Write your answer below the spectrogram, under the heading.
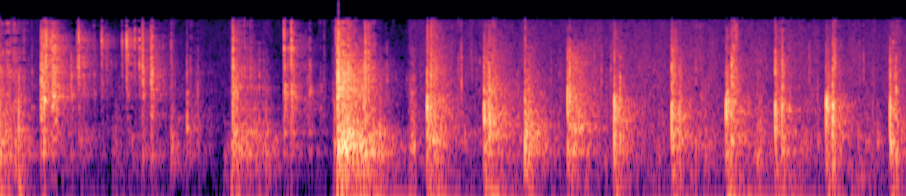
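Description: A heavy iron door of a holy cave swings shut with one loud thud partway through, surrounded by a steady series of clanking knocks and footstep-like thumps. No one speaks.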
